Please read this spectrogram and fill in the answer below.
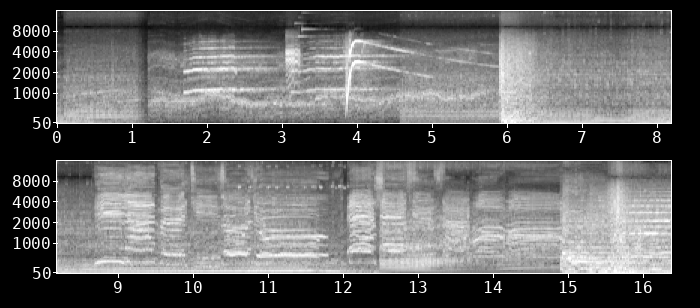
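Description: Cartoon background music with comic sound effects: a quick rising whistle-like glide about four seconds in and a sudden loud hit about two seconds later.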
